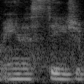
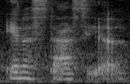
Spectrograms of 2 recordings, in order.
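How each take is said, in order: First: Anastasia said "anna-STAY-zhuh"; mispronounced Anastasia. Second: Anastasia said "anna-STAH-see-uh"; corrected pronunciation. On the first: Vlogger naming her brow product, Anastasia mispronounced as anna-STAY-zhuh. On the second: Vlogger correcting herself to viewers, Anastasia pronounced with a see-uh ending. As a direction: end Anastasia in see-uh, with no zh sound. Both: Real, not acted. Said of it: "That's how you pronounce it".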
